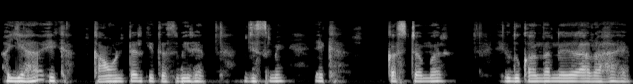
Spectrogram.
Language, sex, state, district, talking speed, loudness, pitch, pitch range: Hindi, male, Jharkhand, Ranchi, 130 wpm, -16 LUFS, 145 Hz, 140-150 Hz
